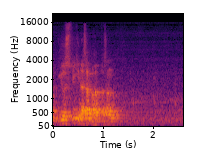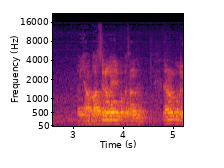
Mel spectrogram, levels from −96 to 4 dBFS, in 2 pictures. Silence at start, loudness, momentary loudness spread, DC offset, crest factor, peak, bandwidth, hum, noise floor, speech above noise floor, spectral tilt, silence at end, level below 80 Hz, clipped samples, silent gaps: 0 s; -22 LUFS; 18 LU; under 0.1%; 18 dB; -4 dBFS; 16 kHz; none; -45 dBFS; 24 dB; -5 dB/octave; 0 s; -62 dBFS; under 0.1%; none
